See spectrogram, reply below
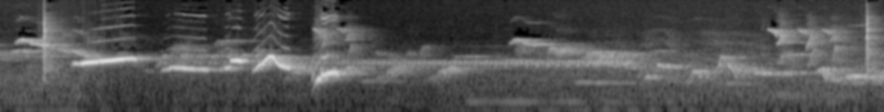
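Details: White-rumped shama giving its giọng rừng forest song: a long rising whistle, sliding notes and a sharp zigzag phrase, then quieter drawn-out tones and a short high flourish at the end.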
